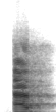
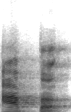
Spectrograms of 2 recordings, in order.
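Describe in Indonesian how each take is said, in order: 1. Konsonan terakhir berhenti dengan bersih tanpa pantulan. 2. Konsonan terakhir dilepaskan dengan pantulan bergema. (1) "tidak mantul" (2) "tidak ate"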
